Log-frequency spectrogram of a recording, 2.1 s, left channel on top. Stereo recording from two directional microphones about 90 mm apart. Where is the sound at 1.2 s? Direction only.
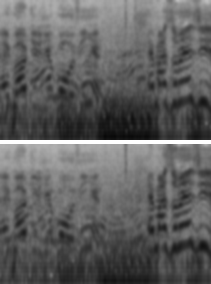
15° right (ahead or behind).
